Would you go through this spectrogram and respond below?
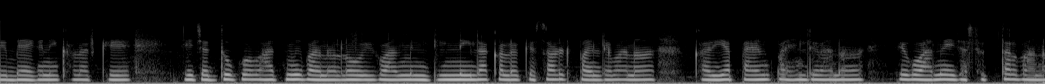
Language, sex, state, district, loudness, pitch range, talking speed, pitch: Bhojpuri, female, Uttar Pradesh, Deoria, -27 LUFS, 210-220 Hz, 160 wpm, 215 Hz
